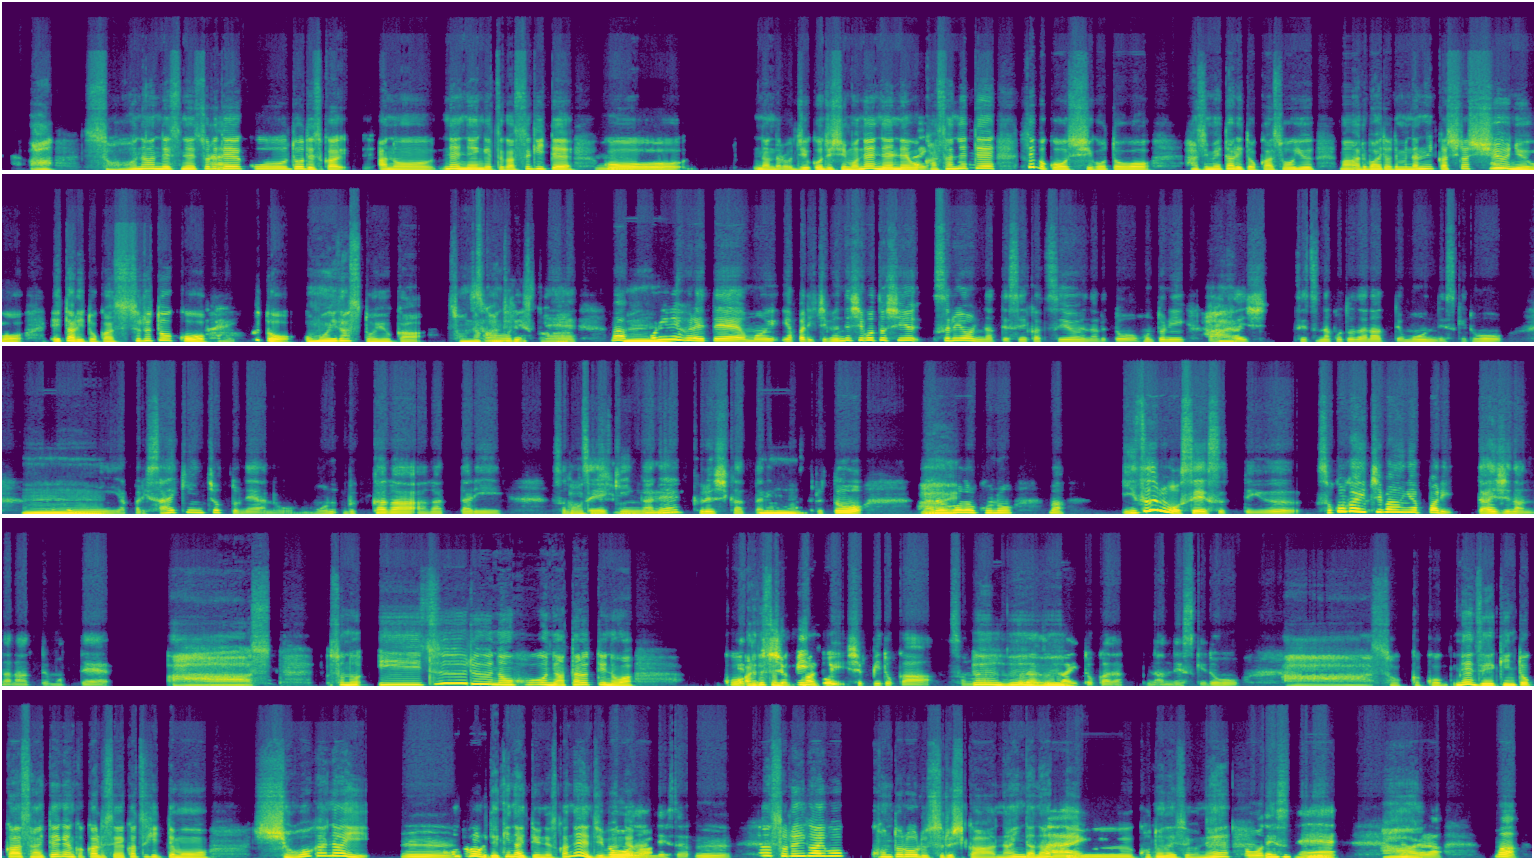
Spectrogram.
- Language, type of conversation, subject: Japanese, podcast, 親や祖父母から学んだ教えは、どんな場面で役立ちますか？
- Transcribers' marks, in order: other noise; other background noise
